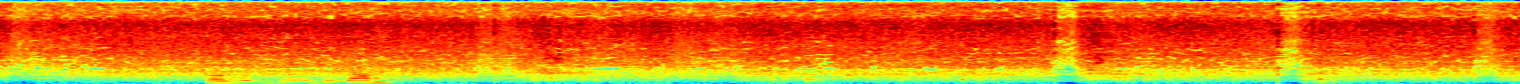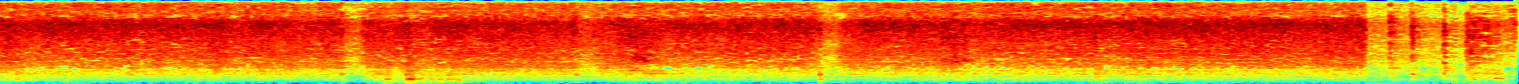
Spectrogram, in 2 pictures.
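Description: Bitter gourd and lotkon fry in a pan without turmeric, giving a steady, close sizzle and hiss throughout, with occasional stirring scrapes and clinks, while someone speaks briefly over it.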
